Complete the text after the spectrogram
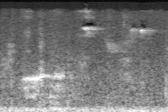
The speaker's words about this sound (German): Hört ihr die Vögel? Oder hören nur wir das Gezwitscher? Schön ist es, oder? Es ist halt wirklich idyllisch. Es hat geregnet, also die Erde ist ein bisschen feucht, die Luft ist kühl.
